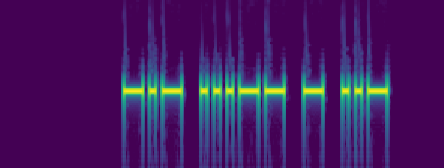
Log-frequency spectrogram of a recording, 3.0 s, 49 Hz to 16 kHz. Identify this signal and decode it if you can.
Morse code, heard as a keyed tone, about 29 wpm, 700 Hz. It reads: K3TU
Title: USA Call Signs - 3x Character Spacing - 28wpm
